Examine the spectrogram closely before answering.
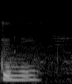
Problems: background sounds at intervals, background conversations at intervals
